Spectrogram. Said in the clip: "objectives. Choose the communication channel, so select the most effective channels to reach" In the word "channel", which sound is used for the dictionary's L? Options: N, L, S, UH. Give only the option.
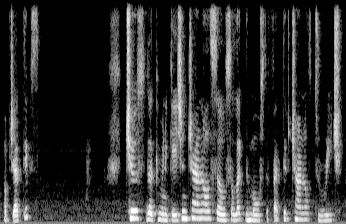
L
